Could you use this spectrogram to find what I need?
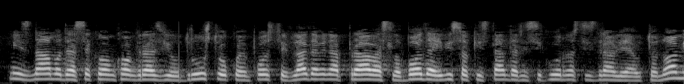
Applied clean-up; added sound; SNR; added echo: none; none; none; none.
